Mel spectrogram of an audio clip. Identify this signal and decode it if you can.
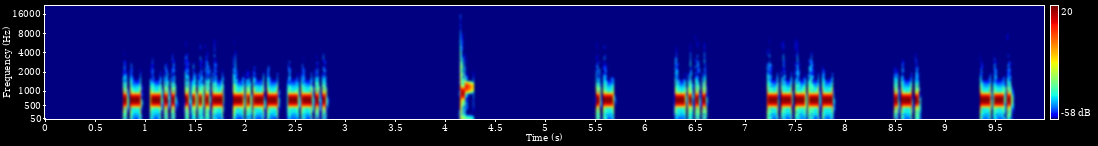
Morse code, heard as a keyed tone, about 36 wpm, spaced as for 18 wpm, 700 Hz. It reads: AD4YZ AB0RG
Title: USA Call Signs - 5 Characters - 6x Character Spacing - 35wpm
